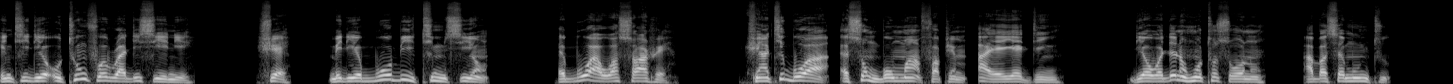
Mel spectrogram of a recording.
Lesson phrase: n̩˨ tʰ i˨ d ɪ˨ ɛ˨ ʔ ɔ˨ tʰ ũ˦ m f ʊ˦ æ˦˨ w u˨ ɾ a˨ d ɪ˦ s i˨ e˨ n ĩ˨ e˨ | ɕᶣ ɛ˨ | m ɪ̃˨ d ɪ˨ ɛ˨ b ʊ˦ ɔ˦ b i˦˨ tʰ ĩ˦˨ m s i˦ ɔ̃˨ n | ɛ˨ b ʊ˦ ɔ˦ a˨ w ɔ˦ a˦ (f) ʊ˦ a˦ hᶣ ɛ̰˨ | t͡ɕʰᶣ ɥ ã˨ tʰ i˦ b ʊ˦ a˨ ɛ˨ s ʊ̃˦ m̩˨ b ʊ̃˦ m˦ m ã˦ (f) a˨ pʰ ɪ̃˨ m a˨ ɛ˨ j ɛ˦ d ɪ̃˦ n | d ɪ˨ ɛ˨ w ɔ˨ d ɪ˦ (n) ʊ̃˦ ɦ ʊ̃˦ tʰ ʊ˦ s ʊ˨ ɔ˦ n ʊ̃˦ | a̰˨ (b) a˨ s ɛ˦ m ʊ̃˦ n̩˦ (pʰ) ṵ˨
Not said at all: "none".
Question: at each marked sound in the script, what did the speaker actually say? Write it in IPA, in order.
s, f, n, b, tʰ

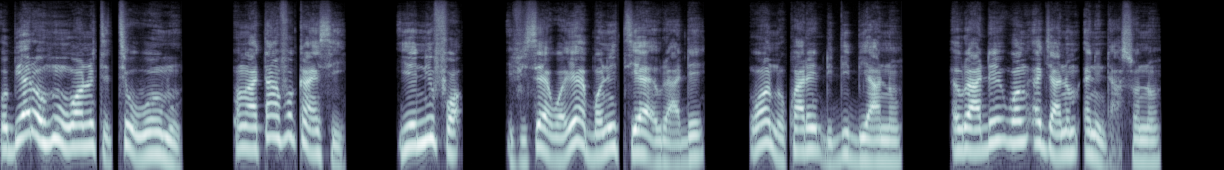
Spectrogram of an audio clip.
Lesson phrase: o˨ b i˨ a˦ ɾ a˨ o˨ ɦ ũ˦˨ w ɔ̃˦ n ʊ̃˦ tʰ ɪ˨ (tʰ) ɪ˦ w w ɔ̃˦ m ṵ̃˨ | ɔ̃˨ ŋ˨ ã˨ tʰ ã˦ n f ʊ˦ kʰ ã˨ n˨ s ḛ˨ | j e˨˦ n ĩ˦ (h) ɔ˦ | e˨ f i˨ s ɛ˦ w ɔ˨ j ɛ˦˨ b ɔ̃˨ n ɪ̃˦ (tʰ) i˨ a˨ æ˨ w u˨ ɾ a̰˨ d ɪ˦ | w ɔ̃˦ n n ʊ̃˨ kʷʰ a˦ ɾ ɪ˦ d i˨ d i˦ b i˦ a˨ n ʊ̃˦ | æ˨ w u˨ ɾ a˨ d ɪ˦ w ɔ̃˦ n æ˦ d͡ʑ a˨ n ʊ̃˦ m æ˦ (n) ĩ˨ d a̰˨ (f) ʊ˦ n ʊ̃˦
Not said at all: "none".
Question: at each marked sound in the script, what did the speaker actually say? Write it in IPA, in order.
tʰ, f, tʰ, n, s

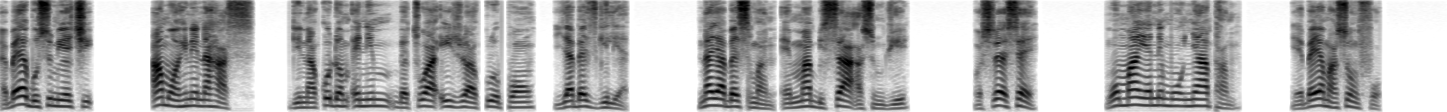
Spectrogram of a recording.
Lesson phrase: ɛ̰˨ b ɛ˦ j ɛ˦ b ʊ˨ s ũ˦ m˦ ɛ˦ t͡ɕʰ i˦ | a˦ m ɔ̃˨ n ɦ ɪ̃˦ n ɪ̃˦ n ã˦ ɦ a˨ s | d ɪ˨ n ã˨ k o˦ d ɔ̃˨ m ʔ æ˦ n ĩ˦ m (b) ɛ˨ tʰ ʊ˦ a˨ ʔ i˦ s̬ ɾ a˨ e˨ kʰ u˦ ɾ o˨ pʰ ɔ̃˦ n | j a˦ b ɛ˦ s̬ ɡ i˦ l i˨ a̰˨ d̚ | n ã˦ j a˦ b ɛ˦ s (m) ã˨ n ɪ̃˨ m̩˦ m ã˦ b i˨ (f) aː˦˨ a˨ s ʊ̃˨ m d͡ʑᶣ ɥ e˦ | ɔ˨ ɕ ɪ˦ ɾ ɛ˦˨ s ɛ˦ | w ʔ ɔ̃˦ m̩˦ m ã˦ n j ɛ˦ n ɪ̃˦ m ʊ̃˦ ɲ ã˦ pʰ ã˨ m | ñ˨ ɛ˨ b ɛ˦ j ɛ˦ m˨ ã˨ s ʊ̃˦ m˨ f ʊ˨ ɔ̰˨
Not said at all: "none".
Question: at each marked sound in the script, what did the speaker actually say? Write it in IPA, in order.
b, m, s

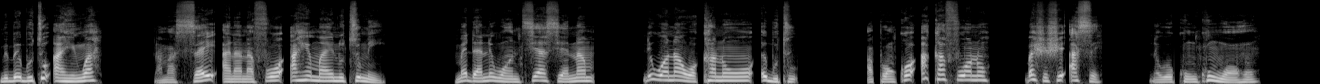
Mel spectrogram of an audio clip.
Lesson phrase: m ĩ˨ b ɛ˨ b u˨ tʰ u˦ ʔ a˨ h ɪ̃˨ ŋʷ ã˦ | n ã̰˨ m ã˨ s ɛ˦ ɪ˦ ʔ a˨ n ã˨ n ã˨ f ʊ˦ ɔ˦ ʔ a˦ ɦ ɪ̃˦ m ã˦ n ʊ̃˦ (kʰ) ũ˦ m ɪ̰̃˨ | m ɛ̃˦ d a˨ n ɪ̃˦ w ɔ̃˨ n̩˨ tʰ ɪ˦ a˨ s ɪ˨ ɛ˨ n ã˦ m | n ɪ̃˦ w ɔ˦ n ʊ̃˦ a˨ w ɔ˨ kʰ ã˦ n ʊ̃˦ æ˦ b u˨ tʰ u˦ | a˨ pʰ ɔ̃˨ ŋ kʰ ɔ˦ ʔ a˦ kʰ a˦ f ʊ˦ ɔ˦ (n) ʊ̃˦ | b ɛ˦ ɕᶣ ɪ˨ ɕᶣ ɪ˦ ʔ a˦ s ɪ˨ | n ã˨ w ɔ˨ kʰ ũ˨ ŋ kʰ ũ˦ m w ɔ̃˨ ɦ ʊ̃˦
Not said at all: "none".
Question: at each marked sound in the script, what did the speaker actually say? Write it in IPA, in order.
tʰ, n

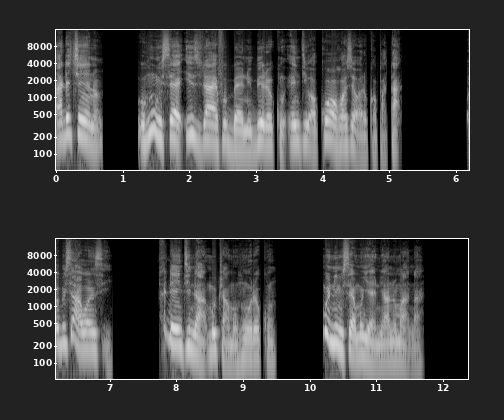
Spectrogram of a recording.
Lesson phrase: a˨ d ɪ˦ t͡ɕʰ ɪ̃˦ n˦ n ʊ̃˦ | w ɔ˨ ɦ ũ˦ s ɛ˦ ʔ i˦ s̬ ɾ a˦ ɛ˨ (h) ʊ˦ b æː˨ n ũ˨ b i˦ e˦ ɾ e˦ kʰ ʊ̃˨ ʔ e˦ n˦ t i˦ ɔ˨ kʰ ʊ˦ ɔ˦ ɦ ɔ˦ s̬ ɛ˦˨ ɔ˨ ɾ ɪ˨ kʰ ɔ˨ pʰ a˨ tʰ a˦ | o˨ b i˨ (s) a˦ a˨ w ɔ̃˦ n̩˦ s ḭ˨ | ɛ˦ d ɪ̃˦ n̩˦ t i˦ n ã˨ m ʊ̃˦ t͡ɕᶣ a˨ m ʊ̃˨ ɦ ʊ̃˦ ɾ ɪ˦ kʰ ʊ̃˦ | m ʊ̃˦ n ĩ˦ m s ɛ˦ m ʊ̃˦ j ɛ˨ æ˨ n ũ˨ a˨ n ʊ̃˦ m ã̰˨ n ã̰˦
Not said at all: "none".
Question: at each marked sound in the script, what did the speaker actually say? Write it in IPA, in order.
f, s

